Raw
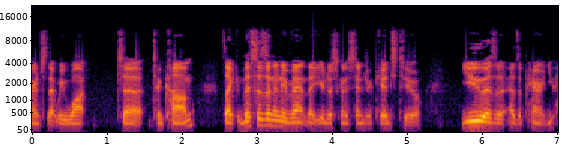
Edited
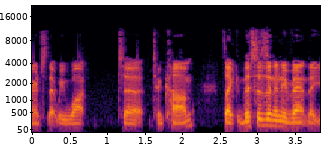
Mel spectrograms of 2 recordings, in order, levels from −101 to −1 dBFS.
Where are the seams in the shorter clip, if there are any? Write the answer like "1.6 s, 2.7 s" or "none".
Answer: none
